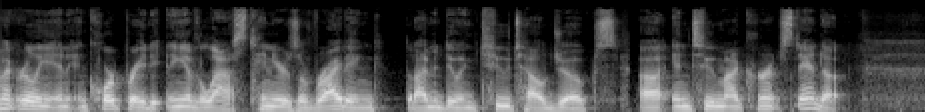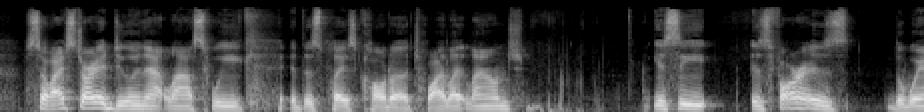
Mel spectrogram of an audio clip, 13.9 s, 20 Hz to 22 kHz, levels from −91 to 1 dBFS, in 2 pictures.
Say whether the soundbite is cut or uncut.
cut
